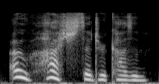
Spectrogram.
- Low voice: No, high, 235 Hz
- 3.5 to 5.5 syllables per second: Yes, 4.6 syllables/s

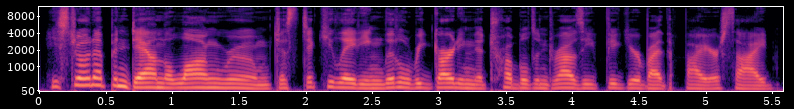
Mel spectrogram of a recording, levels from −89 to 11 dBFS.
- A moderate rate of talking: Yes, average, 195 wpm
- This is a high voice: No, medium, 170 Hz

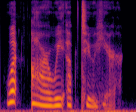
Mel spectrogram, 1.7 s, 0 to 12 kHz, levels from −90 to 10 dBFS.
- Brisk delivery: Yes, fast, 210 wpm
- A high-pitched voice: Yes, high, 225 Hz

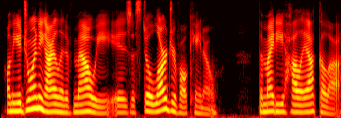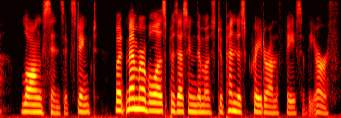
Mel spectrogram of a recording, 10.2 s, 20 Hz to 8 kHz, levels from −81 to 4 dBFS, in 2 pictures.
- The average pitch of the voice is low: No, medium, 185 Hz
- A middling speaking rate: Yes, average, 180 wpm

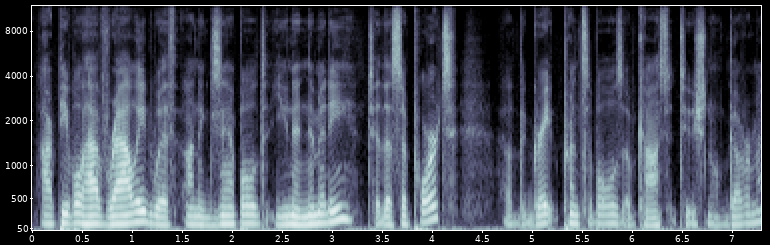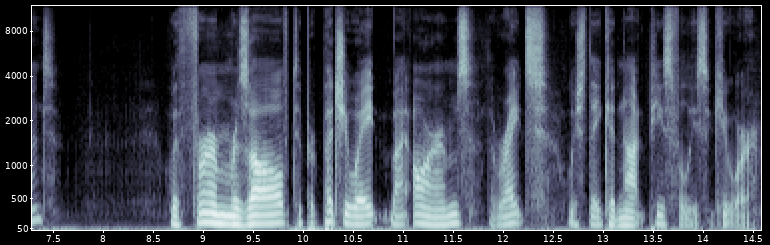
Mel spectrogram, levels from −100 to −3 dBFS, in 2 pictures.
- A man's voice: Yes, male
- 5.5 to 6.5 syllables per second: No, 4.9 syllables/s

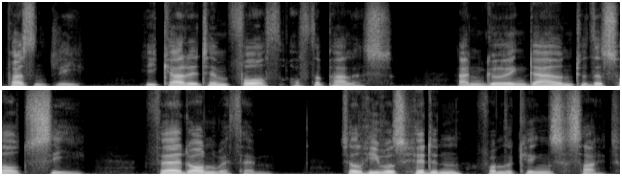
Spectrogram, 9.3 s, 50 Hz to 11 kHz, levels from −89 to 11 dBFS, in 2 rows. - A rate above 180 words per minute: No, average, 175 wpm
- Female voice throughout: No, male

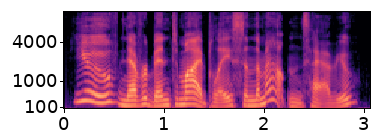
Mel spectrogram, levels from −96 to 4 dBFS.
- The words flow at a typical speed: No, fast, 215 wpm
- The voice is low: No, high, 195 Hz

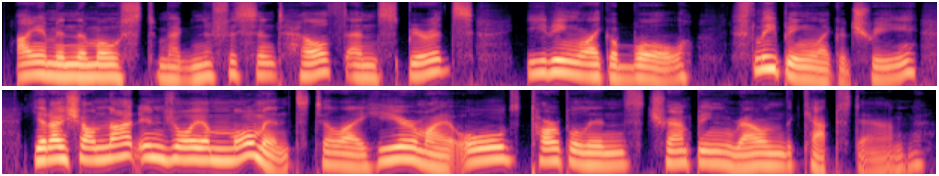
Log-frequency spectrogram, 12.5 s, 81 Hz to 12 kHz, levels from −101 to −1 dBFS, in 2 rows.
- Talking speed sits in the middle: Yes, average, 165 wpm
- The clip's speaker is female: No, male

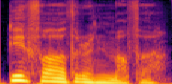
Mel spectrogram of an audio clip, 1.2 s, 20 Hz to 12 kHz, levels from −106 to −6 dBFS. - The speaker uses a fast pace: Yes, fast, 210 wpm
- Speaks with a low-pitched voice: Yes, low, 115 Hz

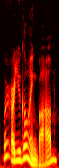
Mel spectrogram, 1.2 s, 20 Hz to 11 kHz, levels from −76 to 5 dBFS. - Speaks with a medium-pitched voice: Yes, medium, 165 Hz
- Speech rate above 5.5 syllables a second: Yes, 6.6 syllables/s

